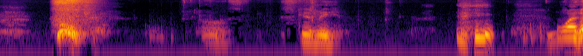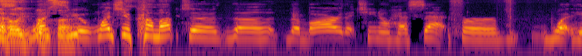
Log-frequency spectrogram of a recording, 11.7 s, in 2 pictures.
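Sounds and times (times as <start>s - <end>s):
person sneezing: 0.5s - 1.1s
speech: 2.3s - 3.5s, 4.6s - 11.6s
person breathing: 5.2s - 5.5s.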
